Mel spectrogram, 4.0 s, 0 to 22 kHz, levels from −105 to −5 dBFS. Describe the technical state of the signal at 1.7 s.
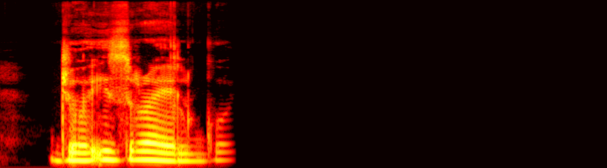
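At 1.7 s the signal is intact, with no dropout, click, distortion or other fault to be heard.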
